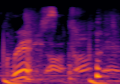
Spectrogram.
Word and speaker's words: gris: It's pronounced gris. It's French for gray.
